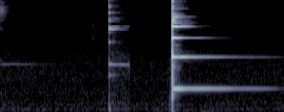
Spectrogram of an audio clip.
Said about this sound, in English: Let's cheers our, our drinks. Let's go ahead. All right. Cheers. Cheers.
